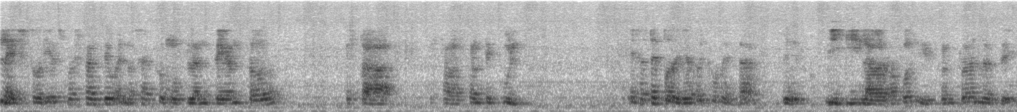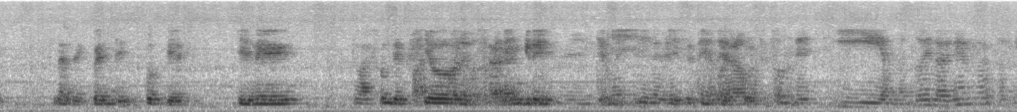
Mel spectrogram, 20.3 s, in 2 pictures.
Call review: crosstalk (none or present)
present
